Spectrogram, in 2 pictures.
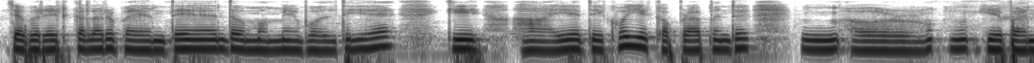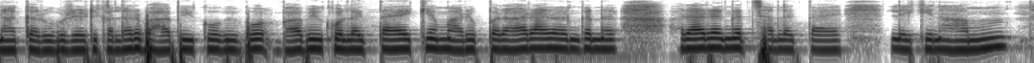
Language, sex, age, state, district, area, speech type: Hindi, female, 18-30, Uttar Pradesh, Prayagraj, urban, spontaneous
